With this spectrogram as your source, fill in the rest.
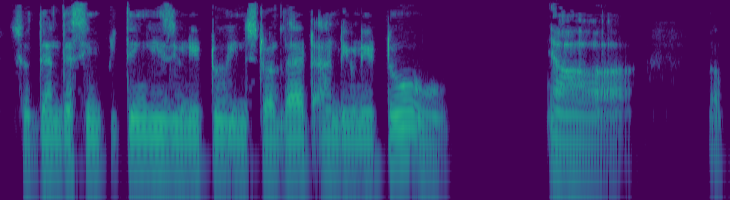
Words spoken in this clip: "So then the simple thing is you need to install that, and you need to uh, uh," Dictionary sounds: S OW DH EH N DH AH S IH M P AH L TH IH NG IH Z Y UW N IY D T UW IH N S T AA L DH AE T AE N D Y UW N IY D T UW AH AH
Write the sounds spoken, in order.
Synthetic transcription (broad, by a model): S OW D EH N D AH S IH M P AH L T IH NG IH Z Y UW N IY D T UW IH N S T AA L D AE T AE N D Y UW N IY D T UW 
